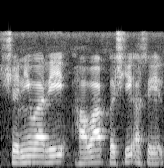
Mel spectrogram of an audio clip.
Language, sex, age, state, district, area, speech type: Marathi, male, 60+, Maharashtra, Yavatmal, rural, read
